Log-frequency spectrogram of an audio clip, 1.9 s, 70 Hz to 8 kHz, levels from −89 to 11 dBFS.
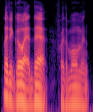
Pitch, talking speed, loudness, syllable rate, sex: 105 Hz, 255 wpm, -18 LUFS, 5.8 syllables/s, male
